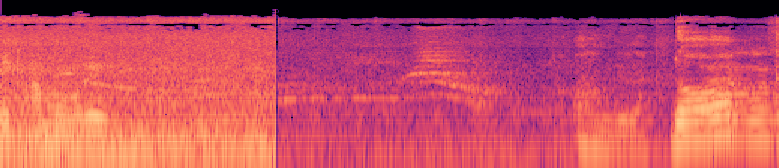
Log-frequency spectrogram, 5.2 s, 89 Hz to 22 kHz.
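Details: Injured cat hit by a vehicle and left at a roadside drain, jaw broken, rescued and taken to Klinik Amore 5 BSD on a rainy day; a burst of traffic noise and speech gives way to several harmonic, wavering meows, some falling in pitch.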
